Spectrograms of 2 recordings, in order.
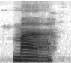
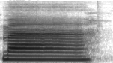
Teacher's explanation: Midtone start from number three and then you go a little bit lower at the end.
